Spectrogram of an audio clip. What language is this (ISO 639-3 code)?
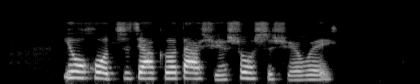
zho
